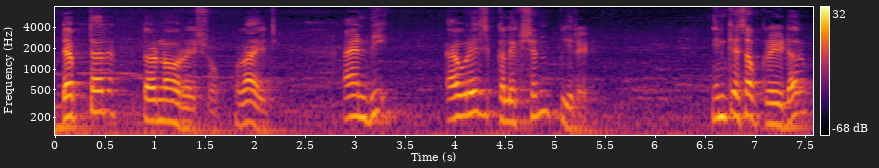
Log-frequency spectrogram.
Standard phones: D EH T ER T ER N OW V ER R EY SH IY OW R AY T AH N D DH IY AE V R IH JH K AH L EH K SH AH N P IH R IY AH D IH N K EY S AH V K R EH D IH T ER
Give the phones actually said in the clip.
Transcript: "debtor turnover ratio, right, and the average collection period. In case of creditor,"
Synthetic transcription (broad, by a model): D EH T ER T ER N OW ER R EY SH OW R AY T AH N D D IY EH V R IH JH K AH L EH K SH AH N P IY R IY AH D IH N K EY S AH B K R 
